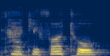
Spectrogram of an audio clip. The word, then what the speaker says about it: تکلیفاتو: When I spoke fast, I said تکلیفاتو. I omit the he sound in تکلیفات and re sound in رو, which is the informal pronunciation of را. It turns into تکلیفاتو.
